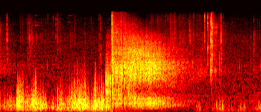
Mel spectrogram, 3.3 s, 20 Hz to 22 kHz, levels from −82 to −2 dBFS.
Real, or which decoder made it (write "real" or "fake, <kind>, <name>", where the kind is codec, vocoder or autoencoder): real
